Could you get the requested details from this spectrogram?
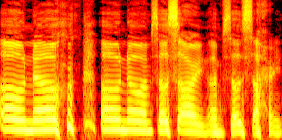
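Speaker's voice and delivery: slow, drawn-out speech through laughter. Apologizing for a remark that sounded horrible: laughing while apologizing. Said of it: "I know I'm laughing".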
